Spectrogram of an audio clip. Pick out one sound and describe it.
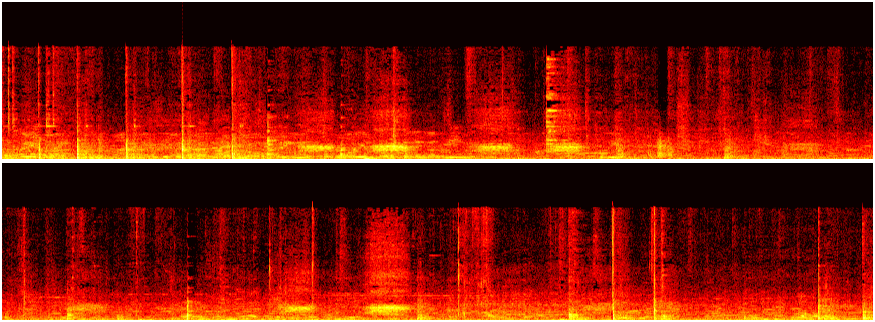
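A cleaver chops through meat on a wooden block with sharp thuds.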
